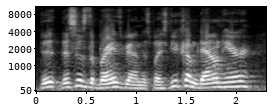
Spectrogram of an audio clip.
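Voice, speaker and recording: A man's voice: fairly high pitch, lively intonation, fast. A man co-hosting a casual business podcast, upbeat and jokey, repeating words as he asks questions. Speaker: podcast co-host, interviewer. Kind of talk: casual interview chat.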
